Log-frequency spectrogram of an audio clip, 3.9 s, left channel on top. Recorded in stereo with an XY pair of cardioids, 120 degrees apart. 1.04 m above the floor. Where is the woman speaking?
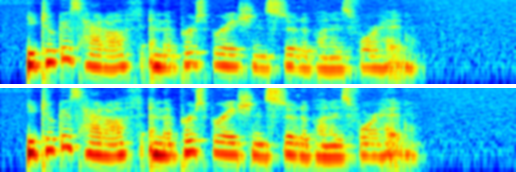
Straight ahead, 0.7 m; by 3.1 s 75° right, 1.6 m.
